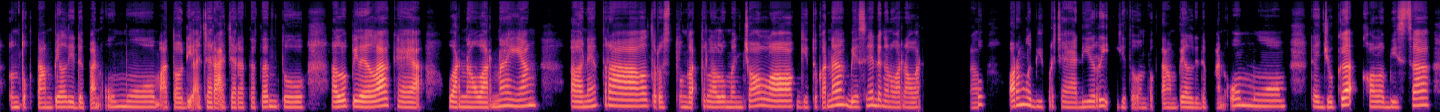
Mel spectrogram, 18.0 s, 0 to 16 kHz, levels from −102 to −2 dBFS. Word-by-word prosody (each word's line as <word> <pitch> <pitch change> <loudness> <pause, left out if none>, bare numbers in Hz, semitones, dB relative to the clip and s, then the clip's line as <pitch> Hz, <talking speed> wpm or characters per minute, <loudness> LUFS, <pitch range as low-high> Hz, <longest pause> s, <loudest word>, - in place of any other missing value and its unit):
untuk 165 0 -4
tampil 160 +2 +1
di 170 - +1
depan 160 0 -2
umum 175 -1 -2
atau 155 - -1
di - - -1
acara-acara 160 0 0
tertentu, 170 0 -2 0.3
lalu 175 +2 +5
pilihlah 185 +4 +7
kayak 165 -2 +1 0.3
warna-warna 170 +4 +2
yang, 205 +2 +1 0.5
eee, 175 -1 +3
netral, 205 -1 +4
terus 165 -2 -4
tuh 170 - -9
nggak 160 - +1
terlalu 170 -2 0
mencolok 190 +1 +3
gitu. 165 -1 -8
Karena 215 +10 +3
biasanya 215 +2 -1
dengan 180 -2 -3
warna-warna 165 0 -3 0.6
itu 255 0 -5 0.3
orang 245 +2 +4
lebih 185 -7 -2
percaya 170 -1 -6
diri 180 +4 -2
gitu, 165 -2 -10
untuk 150 0 -11
tampil 155 +2 -2
di 155 - -6
depan 155 0 -9
umum 195 -3 -1 0.3
dan 175 -1 -1
juga 200 +9 +5
kalau 175 -1 -1
bisa 220 +8 +1
175 Hz, 135 wpm, -25 LUFS, 165-195 Hz, 0.6 s, pilihlah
